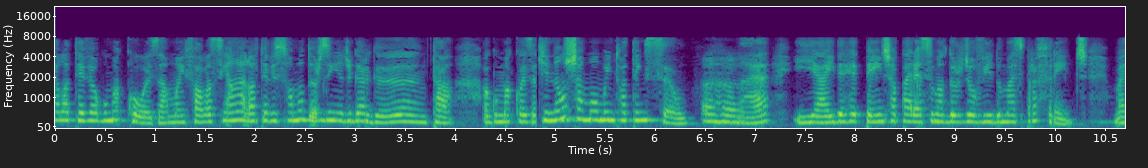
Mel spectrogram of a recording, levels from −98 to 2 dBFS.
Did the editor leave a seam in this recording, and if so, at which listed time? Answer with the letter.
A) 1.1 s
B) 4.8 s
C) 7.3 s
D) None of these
B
